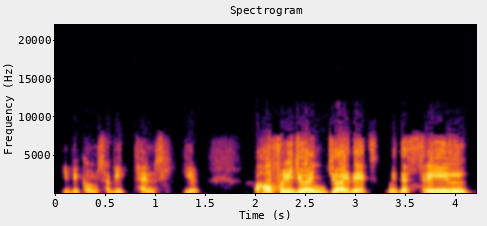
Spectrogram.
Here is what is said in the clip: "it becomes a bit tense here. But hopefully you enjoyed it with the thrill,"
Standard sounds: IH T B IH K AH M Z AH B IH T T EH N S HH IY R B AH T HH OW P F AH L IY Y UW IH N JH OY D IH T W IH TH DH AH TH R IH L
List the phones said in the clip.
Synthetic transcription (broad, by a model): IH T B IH K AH M S AH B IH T T EH N S HH IY R B AH T HH OW P F AH L IY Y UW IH N JH OY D IH T W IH DH AH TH R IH L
